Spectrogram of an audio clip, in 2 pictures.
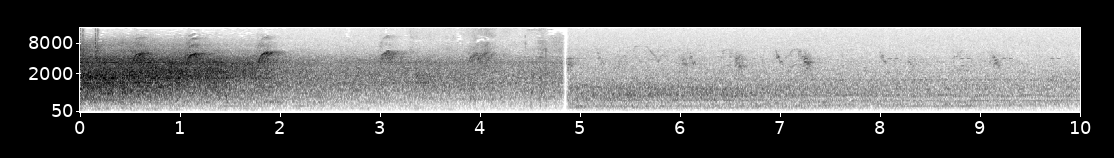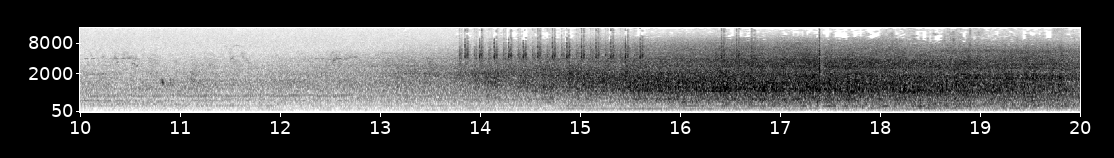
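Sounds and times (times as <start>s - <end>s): outdoor noise: 0.0s - 20.0s
railcar approaching: 0.0s - 20.0s.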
